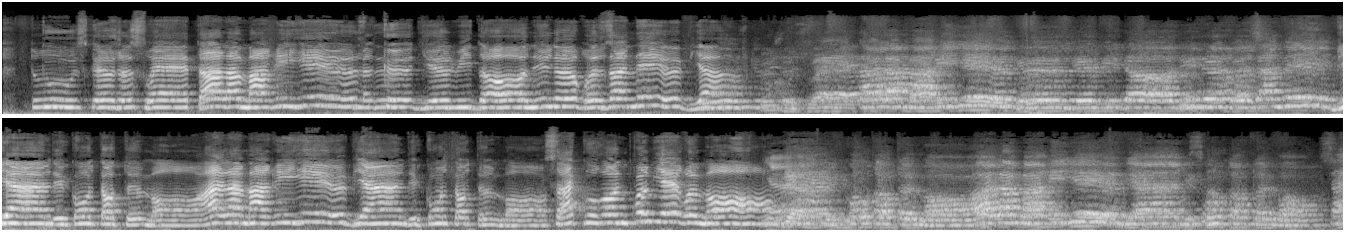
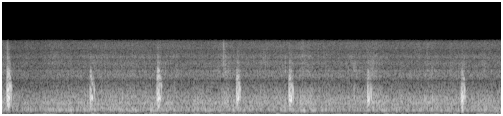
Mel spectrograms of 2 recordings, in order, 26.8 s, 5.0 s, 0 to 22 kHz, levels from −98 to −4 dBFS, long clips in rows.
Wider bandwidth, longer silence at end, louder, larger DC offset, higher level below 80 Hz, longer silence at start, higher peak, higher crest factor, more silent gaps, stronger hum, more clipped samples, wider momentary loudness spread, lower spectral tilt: first, 13.5 kHz vs 5.4 kHz; about the same, 0 s vs 0 s; first, -20 LUFS vs -26 LUFS; neither; first, -46 dBFS vs -58 dBFS; about the same, 0 s vs 0 s; about the same, 0 dBFS vs 0 dBFS; about the same, 20 dB vs 24 dB; neither; neither; neither; about the same, 10 LU vs 11 LU; second, -4.5 dB/octave vs -6.5 dB/octave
